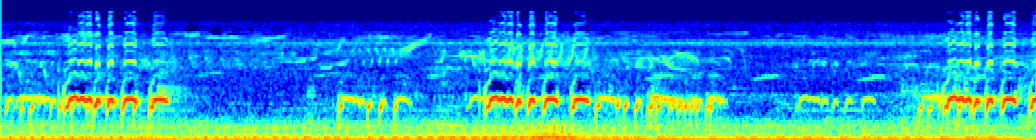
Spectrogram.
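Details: Local wild zebra doves in long 'manggung' singing. A near bird gives loud stuttering coo phrases about every three seconds while quieter doves fill the gaps, all over a low hum.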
